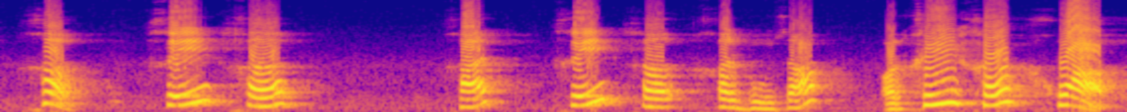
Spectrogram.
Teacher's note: ख की आवाज आपको हलक से निकालनी होगी।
